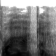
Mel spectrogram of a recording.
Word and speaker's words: Oaxaca: and the fact that it's pronounced Oaxaca.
